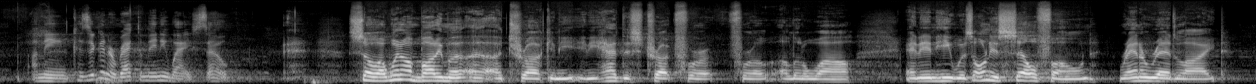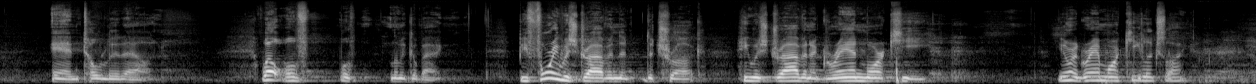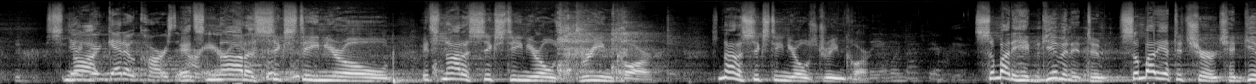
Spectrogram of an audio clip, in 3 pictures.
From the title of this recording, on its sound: Class: Parenting Seminar '24 | Q&A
